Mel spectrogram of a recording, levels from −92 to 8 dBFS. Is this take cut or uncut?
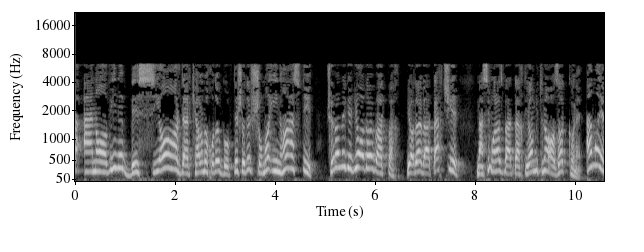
cut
